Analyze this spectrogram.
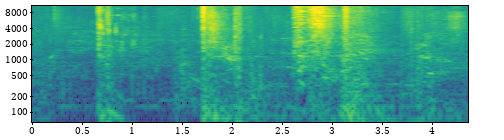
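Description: Fighters' blows land with heavy thuds and whooshes.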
